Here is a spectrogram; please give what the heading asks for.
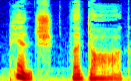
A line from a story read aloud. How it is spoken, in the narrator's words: the baker woman whispered to her husband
